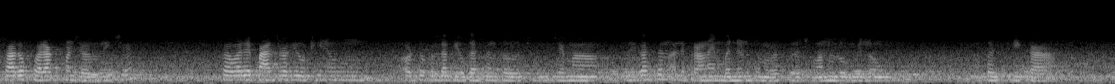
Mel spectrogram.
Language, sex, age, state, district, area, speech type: Gujarati, female, 45-60, Gujarat, Valsad, rural, spontaneous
